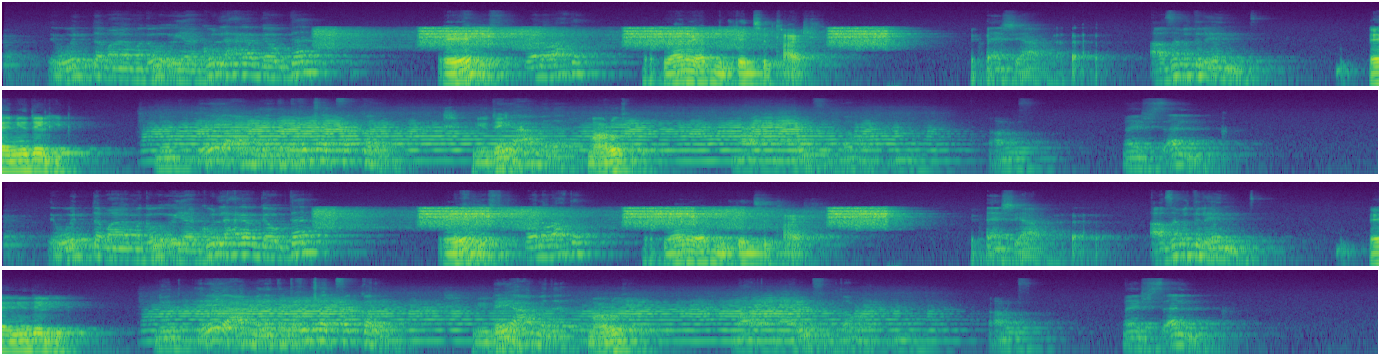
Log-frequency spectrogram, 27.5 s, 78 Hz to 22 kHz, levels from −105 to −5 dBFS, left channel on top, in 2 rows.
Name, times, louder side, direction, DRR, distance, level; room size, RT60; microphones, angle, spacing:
voice 1, 0.4-3.1 4.5-4.9 5.2-5.8 9.8-10.4 11.5-12.4 15.3-17.6 18.7-19.4 21.1-22.9 23.6-23.9 25.0-25.7, right 1 dB, 40° right, 1 dB, 1.3 m, -33 dB
sound 1, 3.1-3.8 4.1-5.8 6.2-7.9 8.2-8.9, right 2 dB, 10° right, 0.4 m, -26 dB
voice 2, 4.4-4.8 6.4-8.2 10.7-10.8 13.3-14.4 18.2-18.9 19.6-20.0, left 3 dB, 85° left, 9 dB, 0.6 m, -26 dB
Trumpet, 15.1-23.3, left 2 dB, 30° left, 1.1 m, -32 dB
11.5 x 8.4 x 2.4 m, 1.3 s
head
